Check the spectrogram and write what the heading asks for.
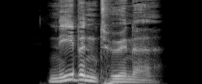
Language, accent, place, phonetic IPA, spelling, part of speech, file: German, Germany, Berlin, [ˈneːbn̩ˌtøːnə], Nebentöne, noun, De-Nebentöne.ogg
- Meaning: nominative/accusative/genitive plural of Nebenton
